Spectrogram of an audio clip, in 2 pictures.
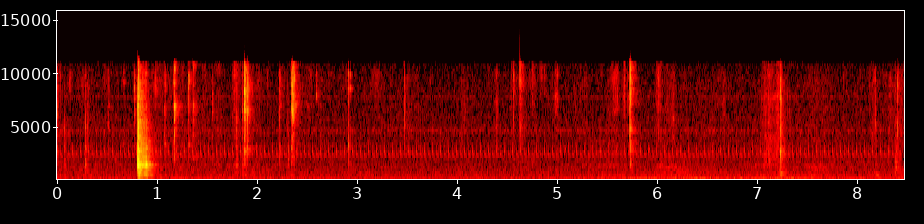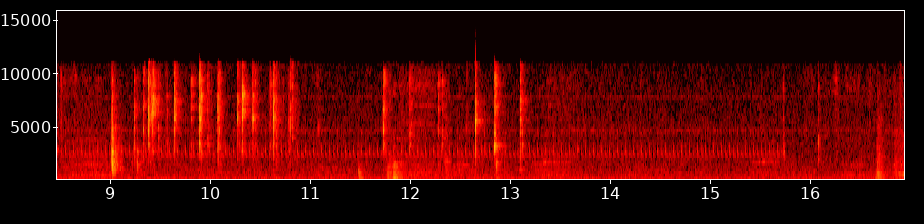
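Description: Faint, scattered light metallic clicks and taps of a small pick tool working cut cardstock out of a thin metal leaf die. There is one sharp click about a second in and a quick run of clicks around nine to eleven seconds.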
